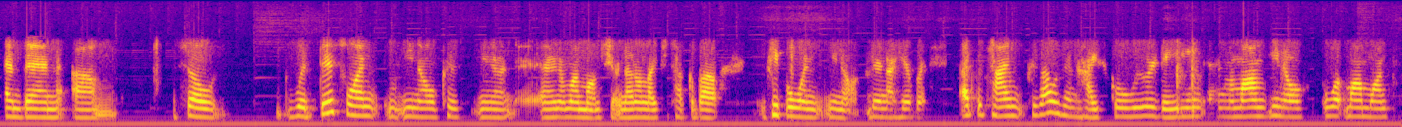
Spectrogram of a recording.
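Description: Woman guest, Mexican-born singer-songwriter; rambling, filler-heavy talk with Spanish words; gravelly voice, dull recording. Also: fairly low pitch, little pitch movement, moderate pace, soft background music. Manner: chatty, many fillers, mixes in Spanish words. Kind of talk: casual interview chat.

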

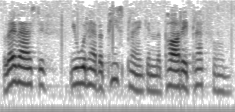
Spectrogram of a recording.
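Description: A woman's voice: fairly low pitch, normal speed, a little hiss or hum, close to an everyday voice. A woman playing a worried, deferential presidential secretary in a 1940s radio drama. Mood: anxious, urging. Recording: husky, muffled old radio broadcast.

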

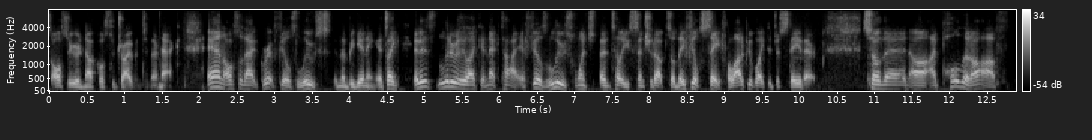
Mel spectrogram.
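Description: A young man chats as a podcast guest, easygoing and quick to laugh as he tells his stories. His voice sits at an ordinary middle pitch. The recording is dry with no room sound and slightly muffled. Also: no room sound. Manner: laid-back storyteller who laughs easily. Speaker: guest, pro MMA fighter. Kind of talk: casual podcast interview. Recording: dull dry audio.

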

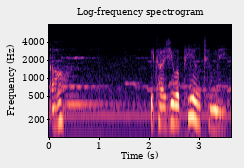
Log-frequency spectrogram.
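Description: An actress playing an alluring, scheming and bold femme fatale in an old radio drama. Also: female voice, on the low side, takes it slowly. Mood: seductive. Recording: muffled old radio, loud music behind.

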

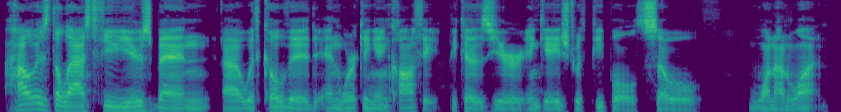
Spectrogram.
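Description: A man's voice: deep voice, a little slow, fairly bright tone, no room sound, clean studio sound. A man hosting an interview, asking questions casually with hesitations and restarts. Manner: hesitant, with filler ums and restarts. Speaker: interview host.

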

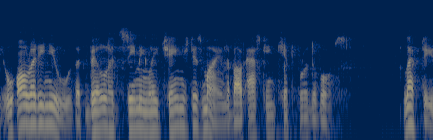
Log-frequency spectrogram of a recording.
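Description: Male radio serial narrator, low pitch, scripted storytelling, muffled old-time broadcast sound. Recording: dull, narrow vintage radio recording.

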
